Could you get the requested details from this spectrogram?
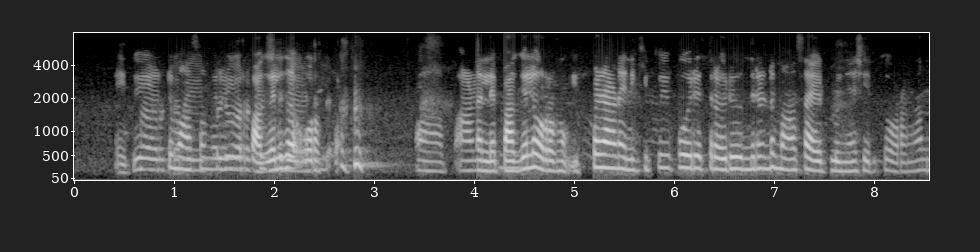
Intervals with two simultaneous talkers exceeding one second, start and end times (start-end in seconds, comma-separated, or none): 0.8-2.6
